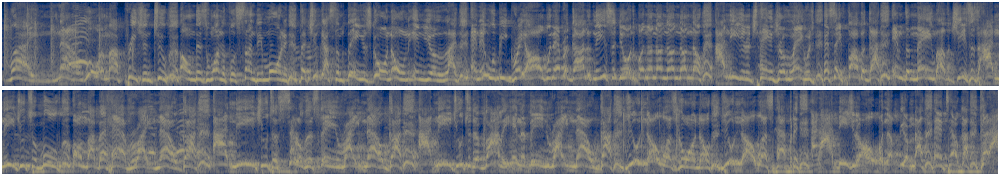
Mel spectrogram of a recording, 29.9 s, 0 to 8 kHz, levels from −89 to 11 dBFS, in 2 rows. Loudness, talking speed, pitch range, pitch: -24 LUFS, 220 wpm, 265-325 Hz, 300 Hz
